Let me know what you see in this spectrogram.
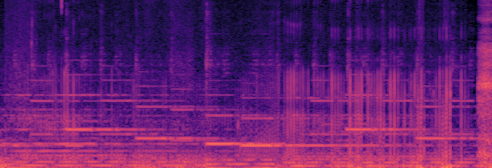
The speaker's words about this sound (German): Jetzt kommt die kleine Katze. Vielleicht hört ihr sie schnurren.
